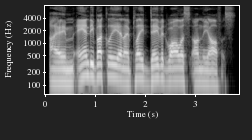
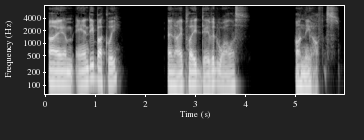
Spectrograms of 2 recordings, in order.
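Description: First: It is said at a faster pace. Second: It is said at a normal pace.

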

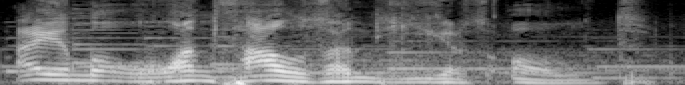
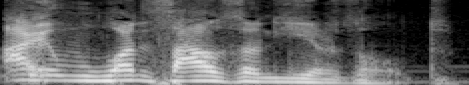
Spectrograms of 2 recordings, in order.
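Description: First: The voice sounds echoing, with added reverb. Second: The voice sounds dry, with no added reverb.

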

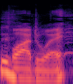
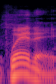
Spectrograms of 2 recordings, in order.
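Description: First: The word has an anglicized English pronunciation. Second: The word has a native Spanish pronunciation. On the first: The speaker calls it wrong. "not puede" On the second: The speaker calls it right. "is how you're supposed to say that"

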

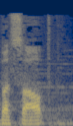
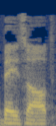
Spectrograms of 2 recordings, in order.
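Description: First: The stress is on the second syllable. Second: The stress is on the first syllable. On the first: The speaker calls it right. "it's actually pronounced basalt... the emphasis on salt" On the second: The speaker calls it wrong. "You said basalt"

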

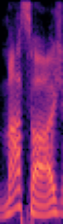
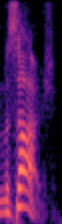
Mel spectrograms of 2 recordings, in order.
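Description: First: It is said in a British accent. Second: It is said in an American accent.

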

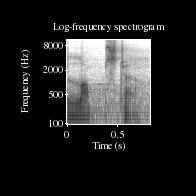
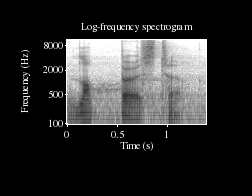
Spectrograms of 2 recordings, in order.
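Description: First: No vowel sound follows the b. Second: A short vowel sound follows the b. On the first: The speaker calls it right. "所以这个就是lobster" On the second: The speaker calls it wrong. "很多人会念成lobster"

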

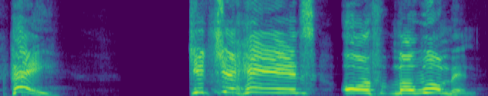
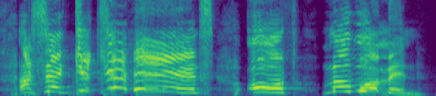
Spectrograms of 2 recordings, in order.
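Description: First: It is yelled loudly. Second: It is yelled even louder.

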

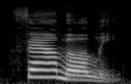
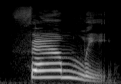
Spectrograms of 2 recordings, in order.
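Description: First: The word is said with three syllables. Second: The word is said with two syllables. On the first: "instead of" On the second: "Reducing three syllables into two"

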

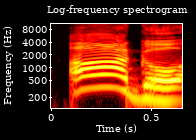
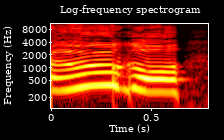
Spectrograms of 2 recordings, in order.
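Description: First: The first vowel is a short O sound. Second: The first vowel is an oo sound. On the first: "not ogle" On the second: "never ever oogle like Google without the G"

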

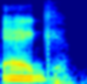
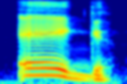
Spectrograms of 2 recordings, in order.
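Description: First: The vowel is a short E sound. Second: The vowel is a long A sound. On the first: "I just say egg" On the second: "you can also pronounce it egg. Some people like to put in that long A sound"

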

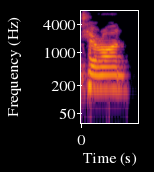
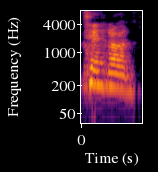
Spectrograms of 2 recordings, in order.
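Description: First: It is said with an English pronunciation. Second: It is said with a native Persian pronunciation. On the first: "So in English, they say Tehran" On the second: "You said it differently"

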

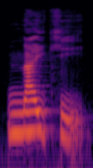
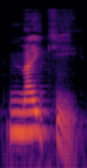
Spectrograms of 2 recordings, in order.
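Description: No difference in how they are said.

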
